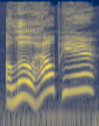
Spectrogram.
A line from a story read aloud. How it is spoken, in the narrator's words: shouted Arnez from the distance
